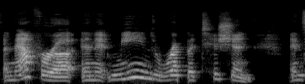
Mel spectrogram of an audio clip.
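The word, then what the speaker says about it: anaphora: might be of interest to you um it's pronounced anaer and it means repetition and so there's effective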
